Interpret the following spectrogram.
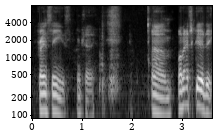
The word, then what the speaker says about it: Franzese: How do you pronounce it? Franzese. Franzese.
